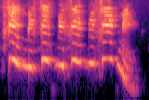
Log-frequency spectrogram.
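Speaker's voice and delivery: very high, loud begging chant; hungry duckling crying. Acted. Duckling begging Jack for food. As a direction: demand food. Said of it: "cried the hungry baby duck".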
